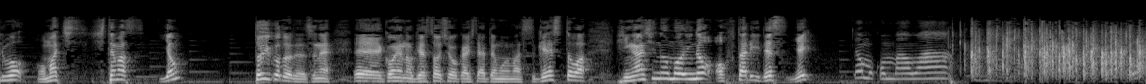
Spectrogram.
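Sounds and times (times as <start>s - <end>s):
speech: 0.0s - 1.9s, 2.6s - 9.7s
radio studio audience clapping for arriving guests: 9.5s - 11.4s.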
